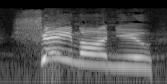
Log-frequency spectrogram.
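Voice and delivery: high, loud, slow scold; shaming father. Retold or imitated. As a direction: drag out shame in scorn. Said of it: "where was his dad".

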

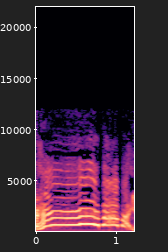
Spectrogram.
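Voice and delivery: very high, squealed party cry; mock the carefree partier; mock party reveler. Carefree sinner out partying, squealed high.

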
